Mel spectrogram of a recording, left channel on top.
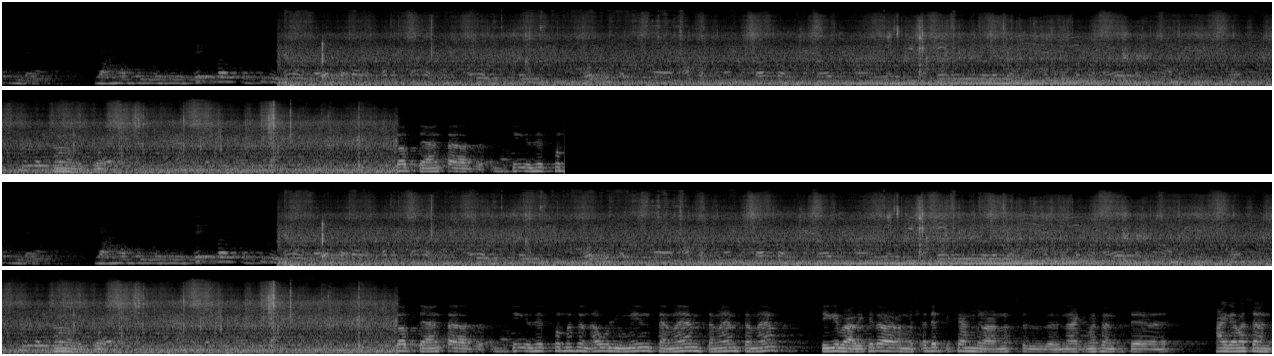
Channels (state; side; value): drops out; left; at 18.4 s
